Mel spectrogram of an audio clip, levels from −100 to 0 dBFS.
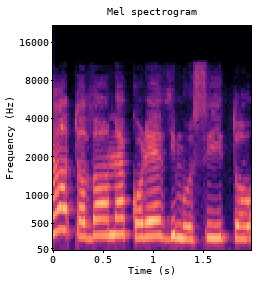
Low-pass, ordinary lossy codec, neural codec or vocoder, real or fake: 10.8 kHz; none; codec, 24 kHz, 0.9 kbps, WavTokenizer, medium speech release version 1; fake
